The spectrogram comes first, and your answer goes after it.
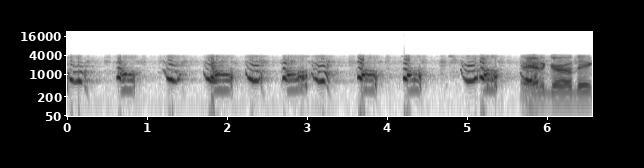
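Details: Treeing Walker Coonhound pup and a Bluetick named Bobbi barking at a raccoon in a cage: nine evenly spaced, sharp barks, then a drawn-out, wavering bawl at the end, with a man's encouraging voice nearby.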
